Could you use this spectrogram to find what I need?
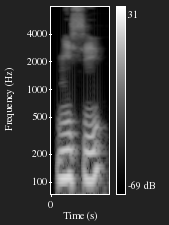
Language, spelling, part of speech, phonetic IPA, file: Russian, неси, verb, [nʲɪˈsʲi], Ru-неси́.ogg
- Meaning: second-person singular imperative imperfective of нести́ (nestí)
